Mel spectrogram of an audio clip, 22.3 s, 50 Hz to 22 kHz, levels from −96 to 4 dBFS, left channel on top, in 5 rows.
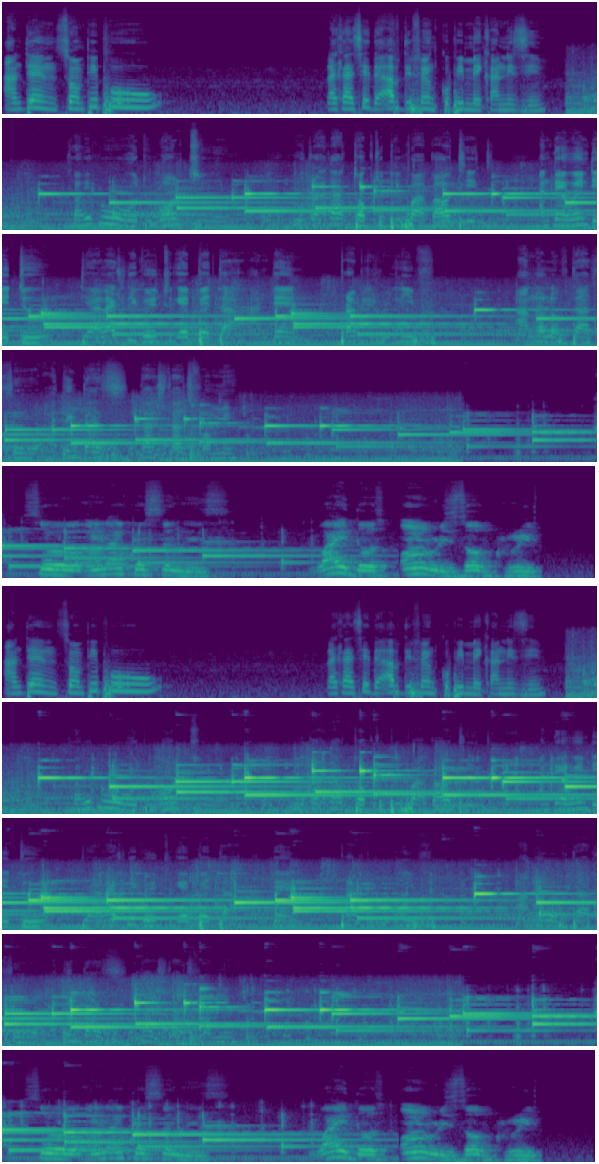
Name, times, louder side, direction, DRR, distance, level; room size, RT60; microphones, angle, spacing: voice 1, 0.0-1.2 2.4-4.1 5.0-8.0 8.5-12.2 12.8-15.2, left 2 dB, 75° left, 4.0 m, -44 dB
sound 1, 4.2-16.9, right 1 dB, 25° right, 2.7 m, -49 dB
sound 2, 4.7-20.5, right 8 dB, 70° right, 0.4 m, -31 dB
voice 2, 18.1-19.5 20.2-21.9, left 1 dB, 15° left, 0.7 m, -40 dB
head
